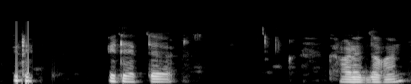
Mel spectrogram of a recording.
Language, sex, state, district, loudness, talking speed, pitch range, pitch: Bengali, male, West Bengal, Malda, -16 LUFS, 75 wpm, 115-180 Hz, 135 Hz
